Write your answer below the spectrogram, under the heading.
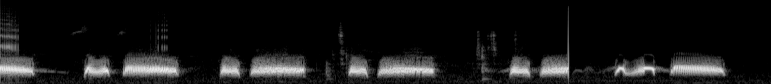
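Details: Decoy spotted dove giving urgent cooing songs: crisp short notes each followed by a longer hollow coo, about four pairs in close sequence, with a few low warbled notes near the end.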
